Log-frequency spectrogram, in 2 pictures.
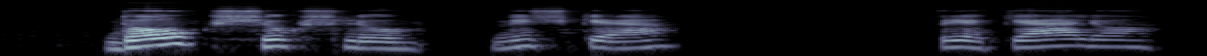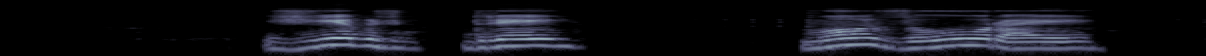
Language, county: Lithuanian, Klaipėda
